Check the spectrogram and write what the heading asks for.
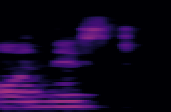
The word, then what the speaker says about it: honest: yo and not an honest person h is silent a hotel a history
